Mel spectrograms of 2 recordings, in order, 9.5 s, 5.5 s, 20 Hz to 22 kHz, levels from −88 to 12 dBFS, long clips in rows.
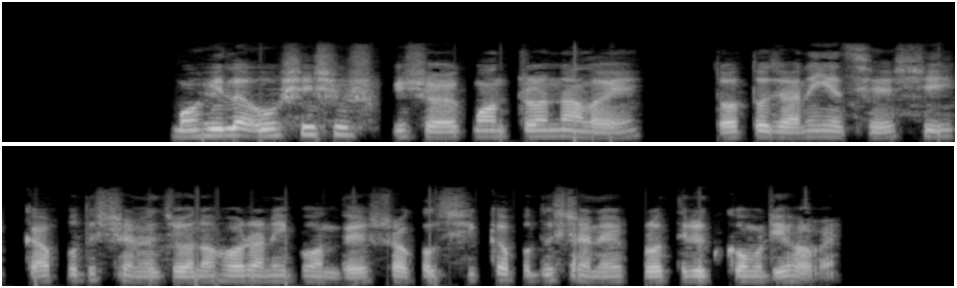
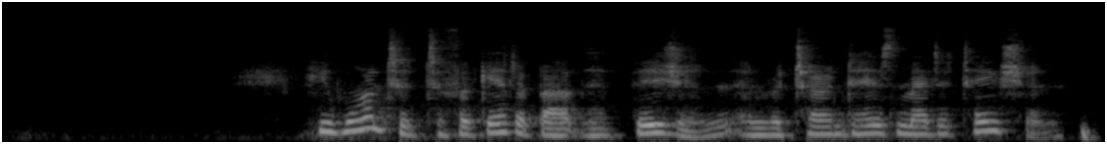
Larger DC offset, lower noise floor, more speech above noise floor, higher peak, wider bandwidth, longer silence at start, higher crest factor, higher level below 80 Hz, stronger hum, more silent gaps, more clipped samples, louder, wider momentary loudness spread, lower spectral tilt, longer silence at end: neither; first, under -90 dBFS vs -84 dBFS; first, over 72 dB vs 45 dB; first, 0 dBFS vs -22 dBFS; second, 7.6 kHz vs 11.5 kHz; second, 0.85 s vs 1.25 s; about the same, 18 dB vs 18 dB; first, -56 dBFS vs -78 dBFS; neither; first, 1.91-1.95 s, 3.22-3.55 s, 7.90-7.97 s vs none; neither; first, -18 LUFS vs -39 LUFS; about the same, 7 LU vs 8 LU; about the same, -5.5 dB/octave vs -5.5 dB/octave; first, 0.6 s vs 0.05 s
